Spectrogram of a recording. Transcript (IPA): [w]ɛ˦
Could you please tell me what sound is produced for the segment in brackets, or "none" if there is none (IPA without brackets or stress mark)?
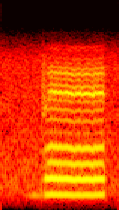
b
